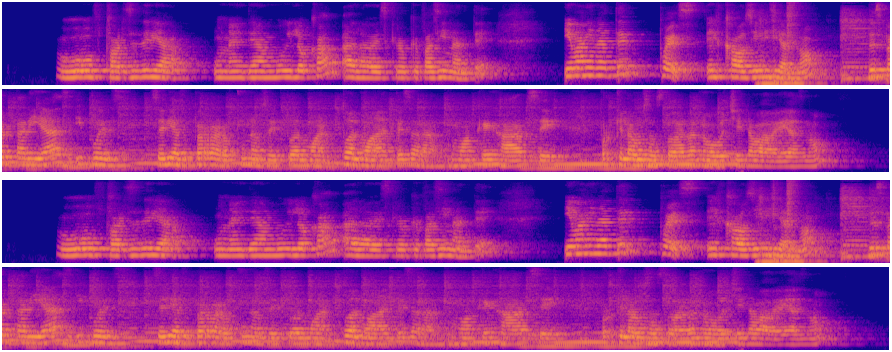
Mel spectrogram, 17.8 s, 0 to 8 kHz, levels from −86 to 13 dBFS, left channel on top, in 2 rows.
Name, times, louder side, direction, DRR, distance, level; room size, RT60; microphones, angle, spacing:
voice 1, 0.5-1.8 2.1-5.3 5.6-6.3 6.6-8.1 8.6-10.0 10.4-17.1, left 1 dB, 60° left, 3 dB, 0.5 m, -19 dB
sound 1, 7.5-16.2, equal, 5° right, 0.5 m, -27 dB
5.3 x 3.3 x 2.9 m, 0.86 s
head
